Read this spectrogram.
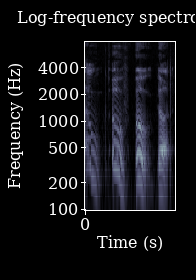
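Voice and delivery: high-pitched mock groans of pain; acted chest pain. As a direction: imitate someone clutching their chest in pain. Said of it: "he starts clutching his chest".

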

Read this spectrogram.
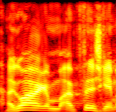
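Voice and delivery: ordinary delivery

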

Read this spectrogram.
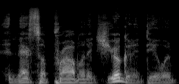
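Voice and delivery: ordinary delivery

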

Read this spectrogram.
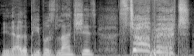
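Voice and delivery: high shrieking scold. Pretend. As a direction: shriek at the naughty kid. Mock teacher scolding kid Kratos.

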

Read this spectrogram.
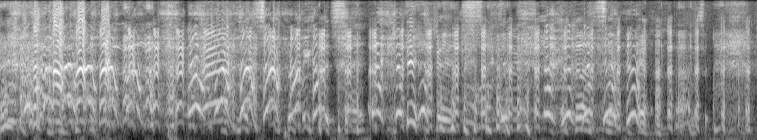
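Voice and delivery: long, high cackling laugh. Real, not acted. Host cracking up at her own menopause joke.

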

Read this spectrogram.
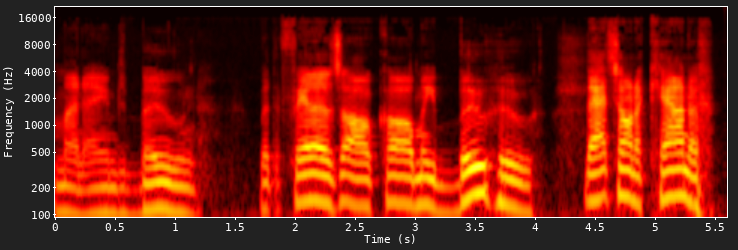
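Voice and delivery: slow, put-on American cowboy drawl; hammed-up cowboy accent introducing himself. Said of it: "I don't even know what accent I'm supposed to do".

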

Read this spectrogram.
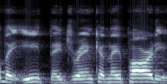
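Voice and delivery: normal talking voice

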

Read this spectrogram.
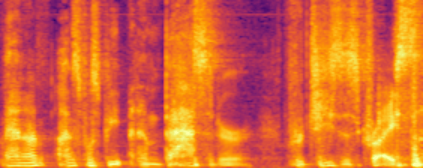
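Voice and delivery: whispered inner thought; hushed private thought. Acted. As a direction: whisper it to yourself.

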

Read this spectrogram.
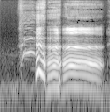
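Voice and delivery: a shouted, whooping burst of laughter; shouting laugh. Real, not acted.

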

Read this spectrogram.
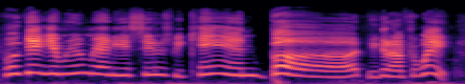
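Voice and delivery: high-pitched imitation of a hotel receptionist.

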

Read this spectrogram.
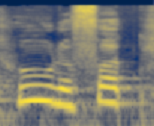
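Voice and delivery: imitated startled confusion; mock confused. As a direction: squeak it out like you have no idea who she is. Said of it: "And I was like".

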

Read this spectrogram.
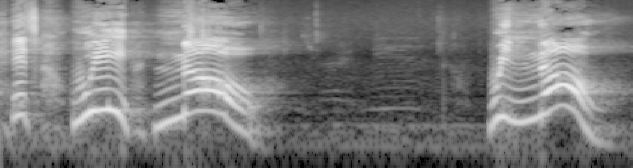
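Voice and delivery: emphatic, drawn-out pulpit declarations; preaching at full force. Real, not acted. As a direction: declare it with total conviction to the congregation.

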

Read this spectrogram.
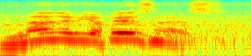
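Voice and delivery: lightly voiced Spanish-accented thug; a hint of a Spanish accent, curt; small man with a Spanish accent giving orders. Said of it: "His thick Spanish accent".

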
